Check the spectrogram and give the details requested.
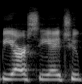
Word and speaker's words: BRCA: In 2020, my best friend got a preventative double mastectomy and reconstruction because she's at BRCA2 positive.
